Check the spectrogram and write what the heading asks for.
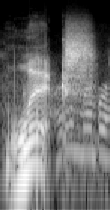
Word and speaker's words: Lixx: And I looked him up, and he was in this band called Licks. With two X. It's spelled with the 2X kind.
